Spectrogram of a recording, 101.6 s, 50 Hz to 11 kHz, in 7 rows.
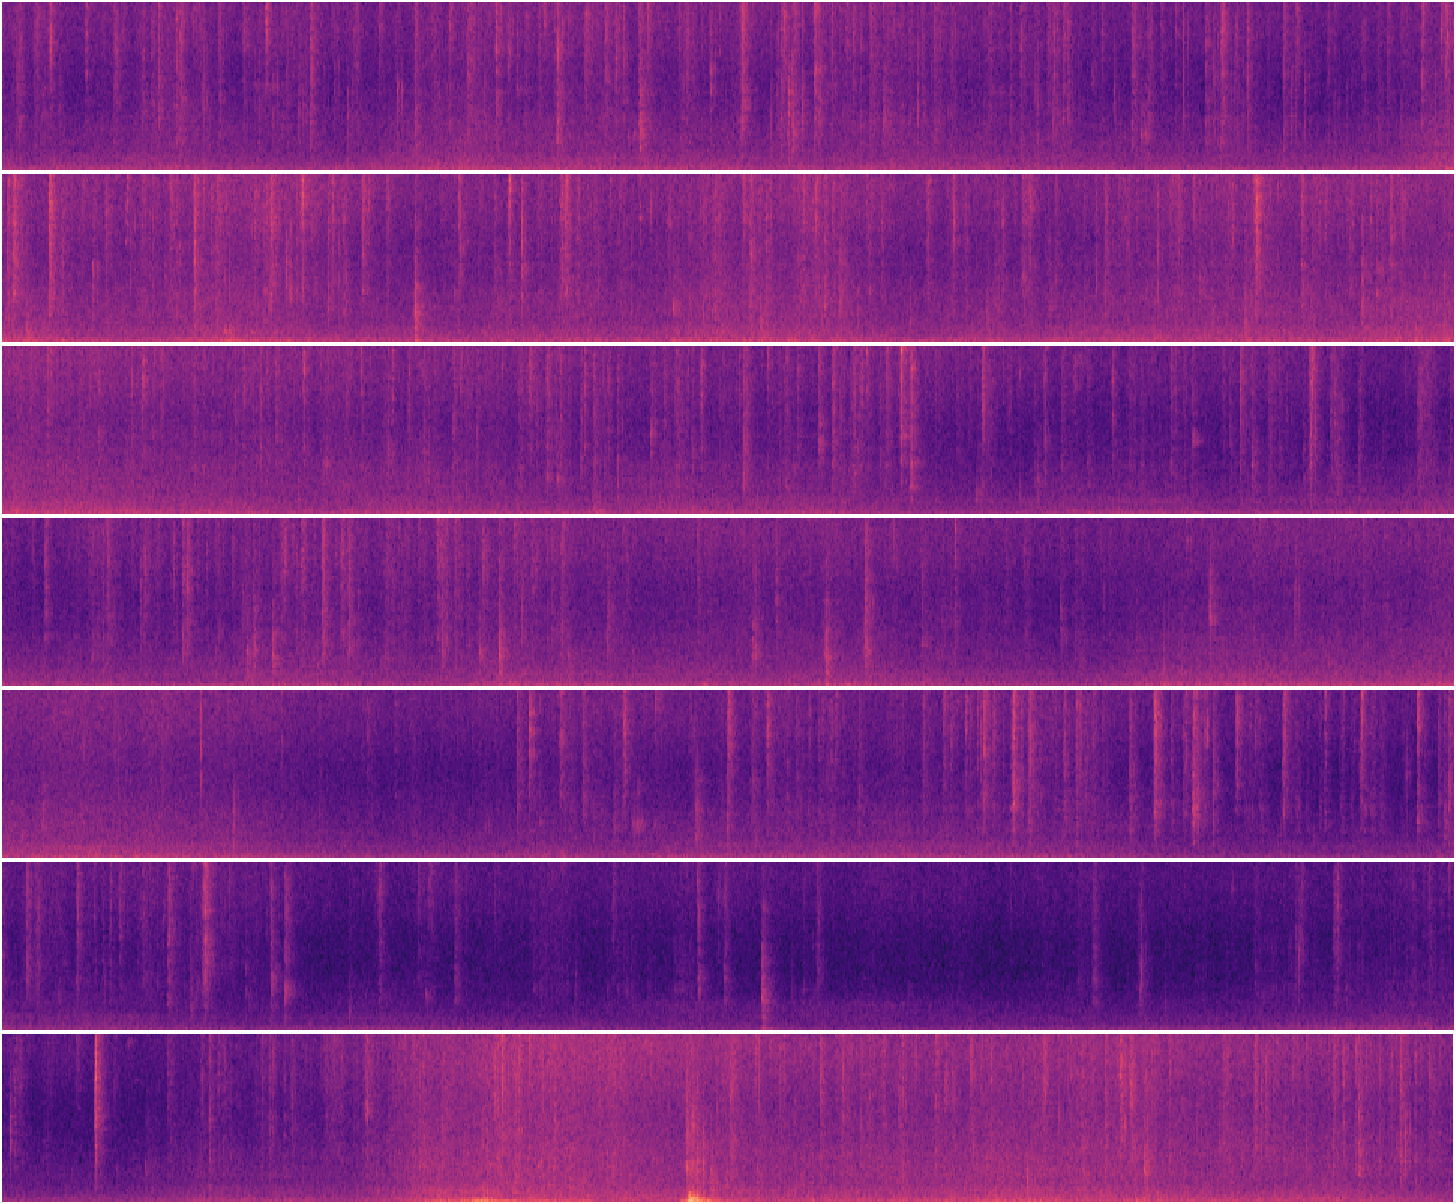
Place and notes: Ackworth, West Yorkshire, UK - Hiding from the wind
Sheltering from the wind in a storage container, you can hear the wind hitting against the side of the container, strips of plastic whipping around in the wind, and sometimes the sound of dry grass.
(Zoom H4n)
